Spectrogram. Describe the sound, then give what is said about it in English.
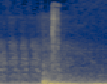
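A car engine catches and turns over, with a short burst of noise at ignition settling into a steady low idle rumble. No one speaks. “The car started right up, and we laughed as we neared the city.”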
